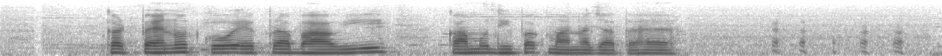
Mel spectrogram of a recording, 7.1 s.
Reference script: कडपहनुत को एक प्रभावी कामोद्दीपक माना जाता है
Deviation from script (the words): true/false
false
